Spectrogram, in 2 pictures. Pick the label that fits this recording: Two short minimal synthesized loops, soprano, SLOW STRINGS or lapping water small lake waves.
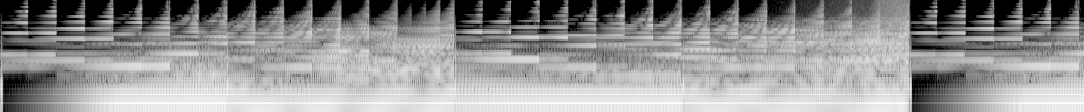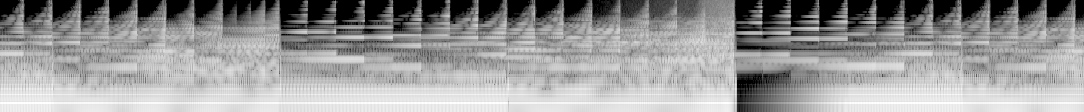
Two short minimal synthesized loops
